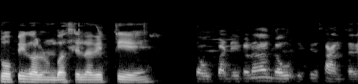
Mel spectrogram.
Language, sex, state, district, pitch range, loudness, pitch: Marathi, male, Maharashtra, Dhule, 115-170 Hz, -18 LUFS, 125 Hz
